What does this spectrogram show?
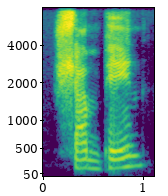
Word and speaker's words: champagne: for Spanish speakers because that CH is sure it's not the same as cha like chat it's a different sound it's Shh like she or shall chef champagne Chalet numbers are often difficult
